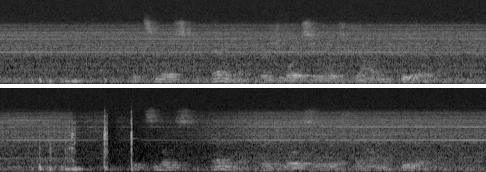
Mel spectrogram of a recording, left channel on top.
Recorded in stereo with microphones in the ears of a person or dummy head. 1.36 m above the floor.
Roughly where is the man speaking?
Left.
